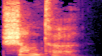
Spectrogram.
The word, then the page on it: shunter: British English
